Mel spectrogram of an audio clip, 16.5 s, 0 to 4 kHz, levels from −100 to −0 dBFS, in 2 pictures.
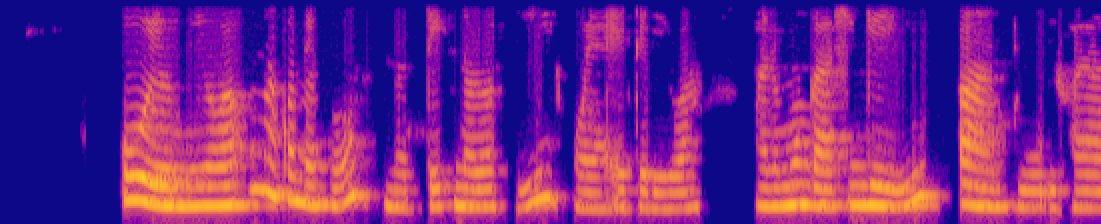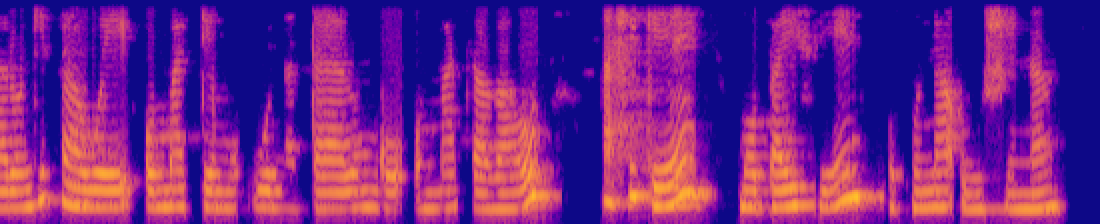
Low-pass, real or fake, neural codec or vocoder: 3.6 kHz; real; none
